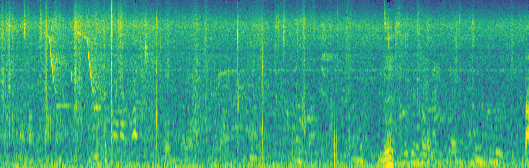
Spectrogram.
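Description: Faint, indistinct voices in the distance over a steady background hiss, with a few brief falling whistle-like animal or bird calls early on and scattered light clicks.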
